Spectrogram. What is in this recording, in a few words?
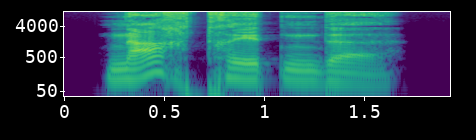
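"nachtretende", German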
